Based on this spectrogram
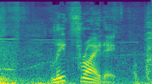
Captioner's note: sirens blaring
